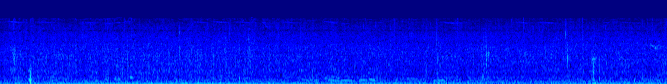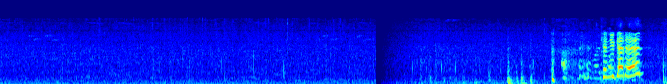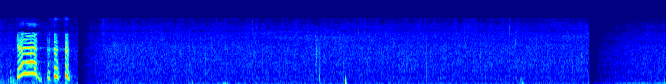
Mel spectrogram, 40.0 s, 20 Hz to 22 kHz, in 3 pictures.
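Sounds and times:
light rain pattering: 0:00.0 - 0:40.0.

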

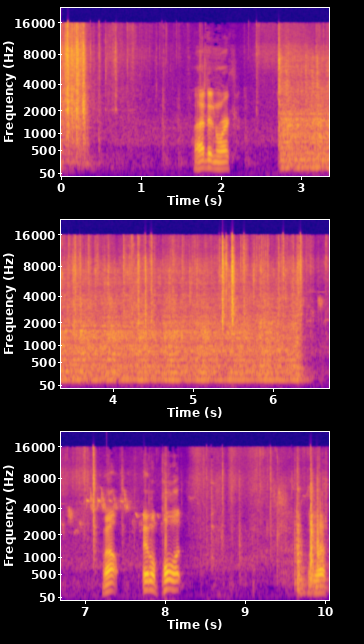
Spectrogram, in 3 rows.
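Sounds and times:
winch motor running: 0:02.7 - 0:06.9.

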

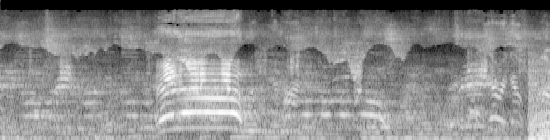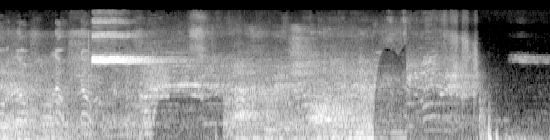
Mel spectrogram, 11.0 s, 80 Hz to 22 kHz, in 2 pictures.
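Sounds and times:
people shouting: 0:00.5 - 0:04.0
referee's whistle blast: 0:06.4 - 0:07.1.

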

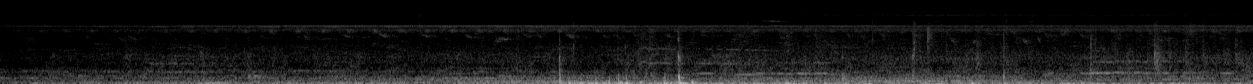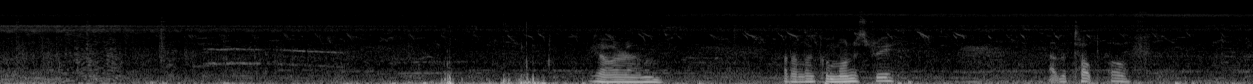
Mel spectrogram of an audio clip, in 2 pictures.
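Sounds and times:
cicadas and crickets chorus: 0:00.0 - 0:25.0.

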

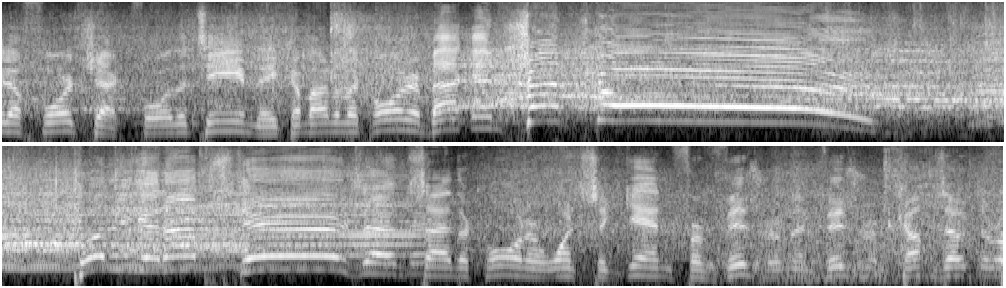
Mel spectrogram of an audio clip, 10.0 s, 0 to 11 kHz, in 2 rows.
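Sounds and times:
announcer shouting: 0:05.1 - 0:07.3.

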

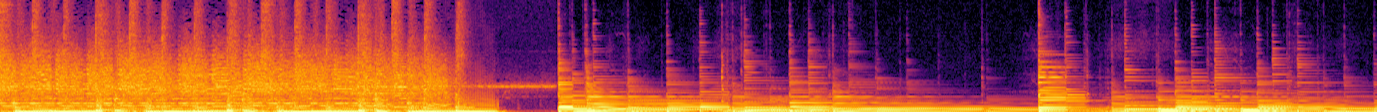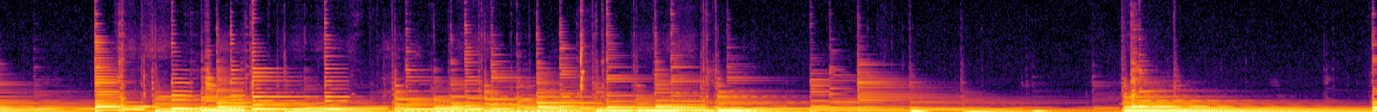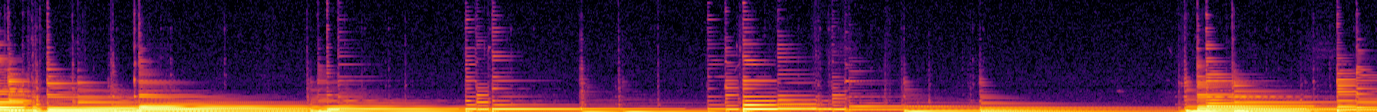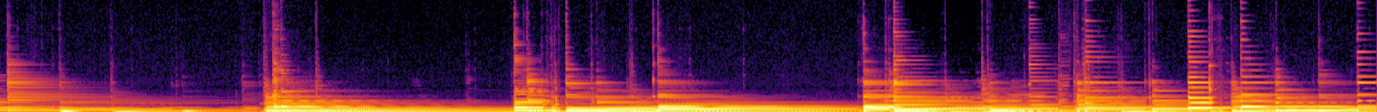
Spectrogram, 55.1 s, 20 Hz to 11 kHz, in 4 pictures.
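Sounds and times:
acoustic guitar: 0:00.0 - 0:55.0.

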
